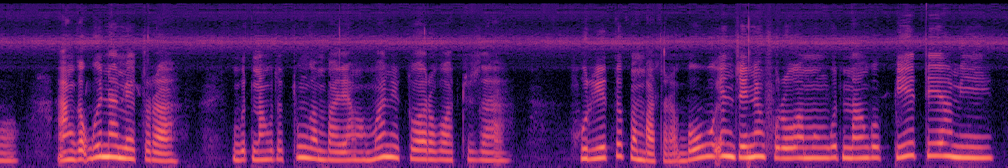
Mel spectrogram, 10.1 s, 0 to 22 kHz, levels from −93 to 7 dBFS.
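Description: No technical faults can be heard anywhere in this recording.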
